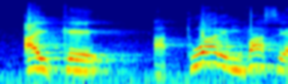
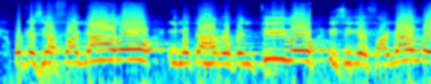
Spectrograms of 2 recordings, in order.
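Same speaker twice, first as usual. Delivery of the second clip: impassioned preacher pressing each line; full-force preaching; 5 semitones higher, 3 dB louder than usual. Real, not acted. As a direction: preach it out with rising fire.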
